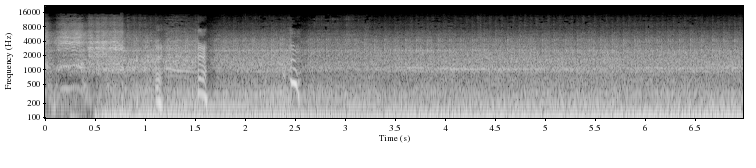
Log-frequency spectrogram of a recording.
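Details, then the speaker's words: Junkyard Chevy Luv gas engine with a small lawnmower-style carburetor on an adapter plate, with some oil leaking: it catches after a short crank and settles into a hard, rattly low idle clattering like a diesel; cause unclear. "why does this sound like a diesel I don't think a gas burner is supposed to sound like a [Applause] diesel"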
